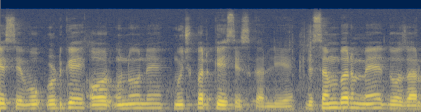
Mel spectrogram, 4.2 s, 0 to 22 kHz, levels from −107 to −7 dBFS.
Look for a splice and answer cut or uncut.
cut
